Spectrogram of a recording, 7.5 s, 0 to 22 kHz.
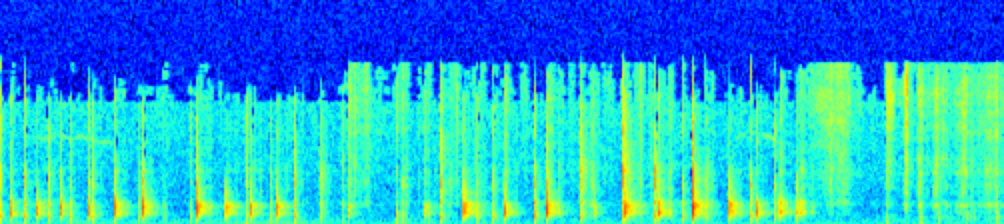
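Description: Fingers tap on the end cap of an opened red cardboard tube, its bare cardboard interior exposed, next to the empty tube body. About thirty quick, dry taps each give a short hollow knock centered around 1 to 2 kHz with almost no ring. The taps come in a steady rhythm and grow louder in the middle before thinning out into a few faint taps at the end.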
